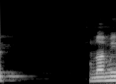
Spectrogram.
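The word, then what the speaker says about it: tsunami: आप लिखोगे सुनामी में टी पहले साइलेंट लेटर है, सुनामी काज्ड।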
